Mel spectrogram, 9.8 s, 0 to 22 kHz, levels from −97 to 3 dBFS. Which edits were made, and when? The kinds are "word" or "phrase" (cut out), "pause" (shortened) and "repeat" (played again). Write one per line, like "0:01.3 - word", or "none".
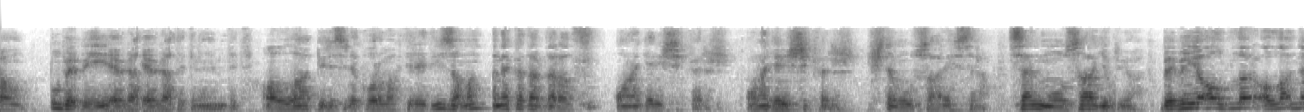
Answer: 0:01.1 - repeat
0:03.7 - word
0:04.1 - word
0:08.4 - word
